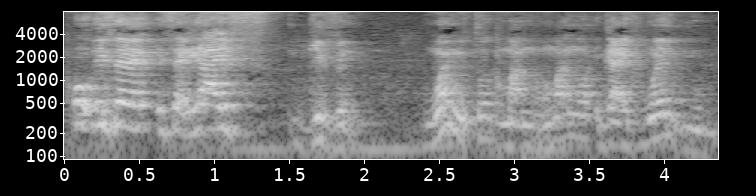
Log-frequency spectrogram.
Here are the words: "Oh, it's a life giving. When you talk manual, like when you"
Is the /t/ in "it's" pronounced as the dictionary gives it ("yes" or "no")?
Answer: no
